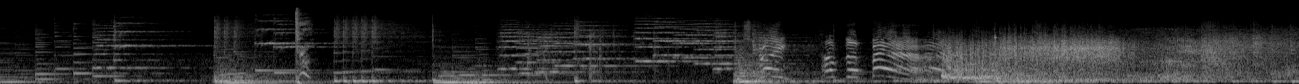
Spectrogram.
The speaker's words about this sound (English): The horse kicks him away, then shoots him with the blunderbuss, sending Bravestar crashing through a stone statue and into the wall where he's covered by the falling rubble.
